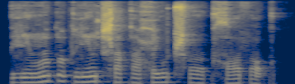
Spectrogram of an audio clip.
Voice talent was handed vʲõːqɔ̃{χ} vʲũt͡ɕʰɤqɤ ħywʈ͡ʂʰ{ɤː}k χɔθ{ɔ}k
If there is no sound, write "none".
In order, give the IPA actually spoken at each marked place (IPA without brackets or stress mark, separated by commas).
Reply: q, ɤː, ɔ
